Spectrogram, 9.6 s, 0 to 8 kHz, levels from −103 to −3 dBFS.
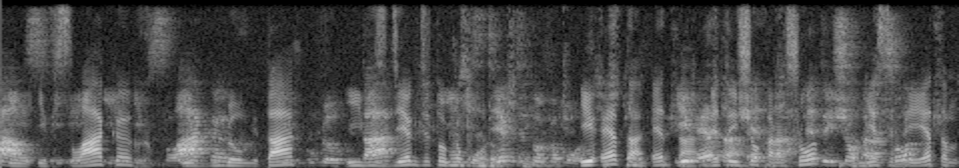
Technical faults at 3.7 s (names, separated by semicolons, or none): echo leak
